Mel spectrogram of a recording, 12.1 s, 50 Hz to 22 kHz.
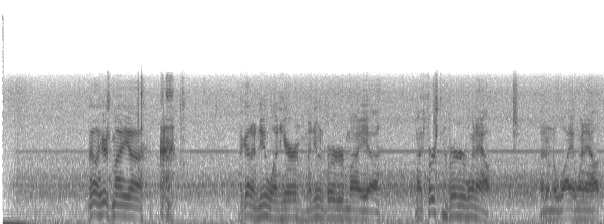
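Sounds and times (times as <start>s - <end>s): faint steady whine: 0.0s - 12.0s
power inverters humming: 0.1s - 12.0s
small cooling fan: 0.1s - 12.0s.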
